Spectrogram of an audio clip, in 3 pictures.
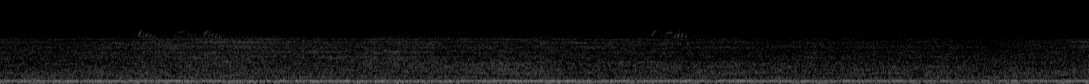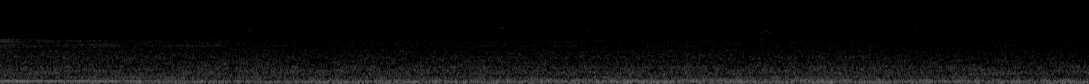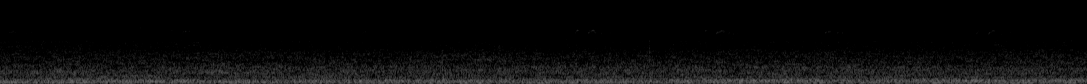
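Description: Steady outdoor background noise with a low hum that stops a little under halfway through, and faint short high chirps repeating through the second half.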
